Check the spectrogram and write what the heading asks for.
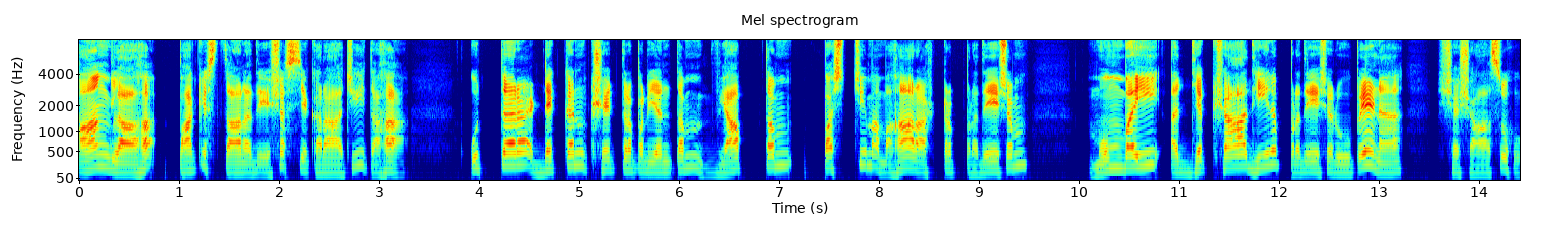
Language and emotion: Sanskrit, neutral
